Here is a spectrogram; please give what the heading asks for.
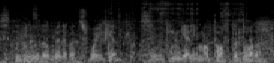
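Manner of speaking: soft, fast, near-whispered; under his breath. Real, not acted. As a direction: mutter it to yourself. Fighting fish quietly.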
